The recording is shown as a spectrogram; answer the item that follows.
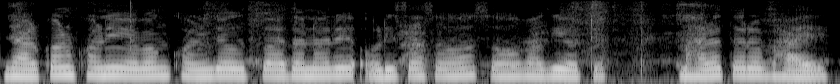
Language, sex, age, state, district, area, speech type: Odia, female, 18-30, Odisha, Subarnapur, urban, spontaneous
